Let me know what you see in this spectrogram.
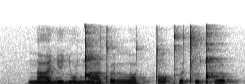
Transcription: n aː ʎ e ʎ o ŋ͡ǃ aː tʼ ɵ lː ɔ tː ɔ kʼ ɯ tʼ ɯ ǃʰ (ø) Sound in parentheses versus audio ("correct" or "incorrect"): incorrect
